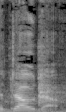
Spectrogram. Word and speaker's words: Dodow: And again, it's called the Do-Do, but it's spelled D-O-D-O-W, in case you want to purchase it.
